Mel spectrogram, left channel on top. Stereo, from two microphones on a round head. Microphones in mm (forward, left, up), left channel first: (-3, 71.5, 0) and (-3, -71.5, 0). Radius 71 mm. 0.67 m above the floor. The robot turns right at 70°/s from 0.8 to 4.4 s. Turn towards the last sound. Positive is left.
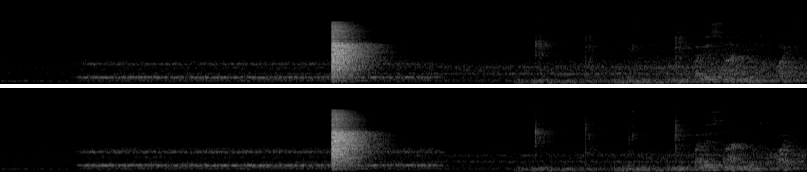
turn(degrees=5)  # may be behind; listen again after turning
